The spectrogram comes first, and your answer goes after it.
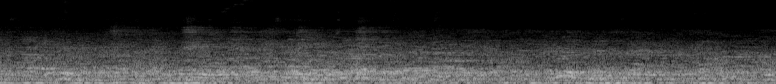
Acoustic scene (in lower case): crowded indoor space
